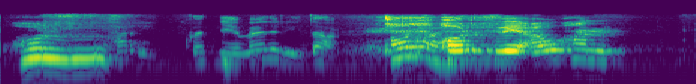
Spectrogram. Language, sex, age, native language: Icelandic, female, 11, Icelandic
